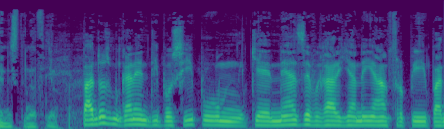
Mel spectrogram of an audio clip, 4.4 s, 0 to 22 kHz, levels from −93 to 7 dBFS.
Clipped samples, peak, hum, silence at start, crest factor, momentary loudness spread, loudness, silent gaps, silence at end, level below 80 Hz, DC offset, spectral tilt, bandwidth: under 0.1%; -8 dBFS; none; 0 s; 18 dB; 9 LU; -25 LUFS; none; 0 s; -54 dBFS; under 0.1%; -6 dB/octave; 15.5 kHz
